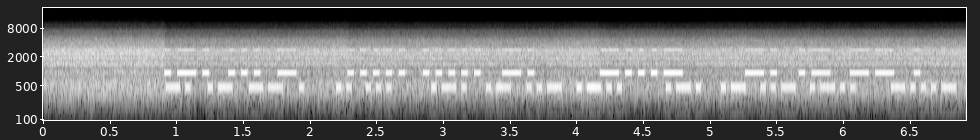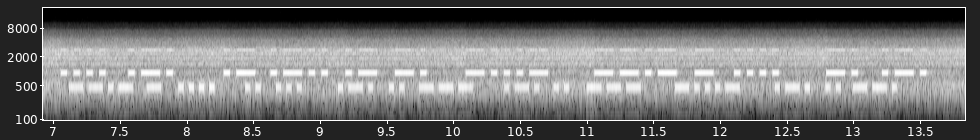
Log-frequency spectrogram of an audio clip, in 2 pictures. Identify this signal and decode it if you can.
Morse code, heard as two keyed tones, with radio static. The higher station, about 25 wpm, 940 Hz: RST 55N <BT> NAME HR ALAN <BT> QTH NR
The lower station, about 31 wpm, 470 Hz: NAME IS RAUL RAUL <BT> QTH IS RIO RIO <BT> RIG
